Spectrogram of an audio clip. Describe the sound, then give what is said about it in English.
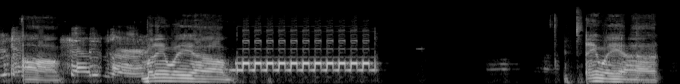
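A mobile phone rings with a rapid, pulsing electronic ringtone at a steady mid pitch for about a second and a half, cutting in after someone talks; speech resumes after a short pause. “And of course, I'm getting a phone call right now.”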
